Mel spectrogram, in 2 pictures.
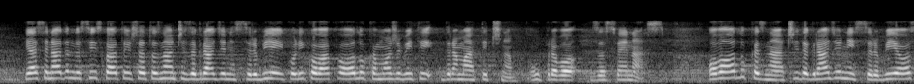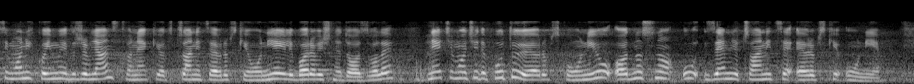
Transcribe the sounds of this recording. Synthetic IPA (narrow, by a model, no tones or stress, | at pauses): jaːse̞naːd̪amd̪asʋisxʋat̪ajuʃt̪at̪oznaːt͡ʃizaɡɾad͡ʑanesr̩bije̞iko̞liko̞ːʋakʋao̞d̪lˠukamo̞ʒe̞bit̪id̪ɾamat̪it͡ʂnaupɾaʋo̞zasʋe̞naːs | o̞ʋao̞d̪lˠukaznaːt͡ʃid̪aɡɾad͡ʑanisr̩bijeo̞simo̞nixkoiimajud̪r̩ʒaʋʎanst̪ʋo̞ne̞keo̞d̪t͡ʃlˠanit̪saeɾopske̞uːnije̞ilibo̞ɾaʋiʃned̪o̞zʋo̞le̞ | ne̞ːt͡ɕe̞mo̞t͡ɕid̪aput̪ujuevɾo̞pskuuːnijuʔo̞d̪no̞sno̞uzemʎet͡ʃlˠanit̪se̞ʔevɾo̞pske̞ʔuːnije̞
